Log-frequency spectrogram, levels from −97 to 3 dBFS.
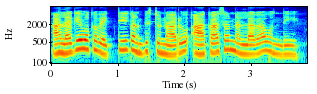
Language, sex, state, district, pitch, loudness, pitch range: Telugu, female, Telangana, Hyderabad, 225 Hz, -17 LUFS, 205-260 Hz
